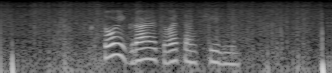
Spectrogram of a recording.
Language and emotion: Russian, neutral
